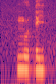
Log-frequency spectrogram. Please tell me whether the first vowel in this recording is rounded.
yes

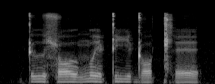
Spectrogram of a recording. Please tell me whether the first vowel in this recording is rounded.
no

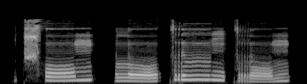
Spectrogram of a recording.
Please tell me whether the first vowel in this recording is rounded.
yes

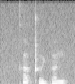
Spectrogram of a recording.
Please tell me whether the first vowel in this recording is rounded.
no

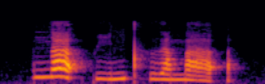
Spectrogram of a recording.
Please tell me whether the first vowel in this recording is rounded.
no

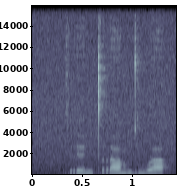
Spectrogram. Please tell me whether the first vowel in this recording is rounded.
no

